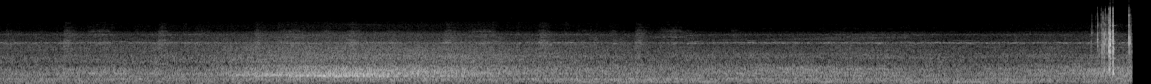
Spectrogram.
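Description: Traffic roars past outside the car.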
